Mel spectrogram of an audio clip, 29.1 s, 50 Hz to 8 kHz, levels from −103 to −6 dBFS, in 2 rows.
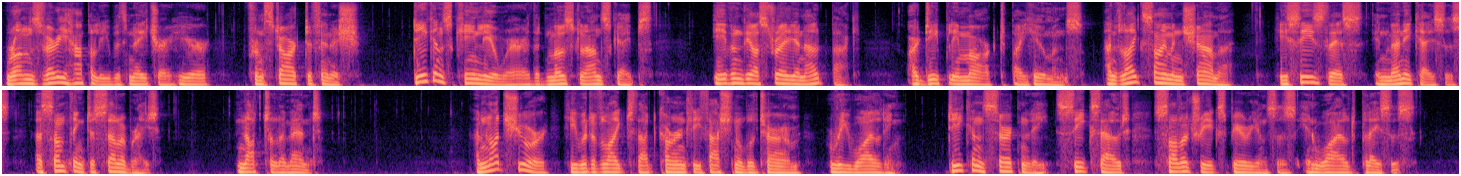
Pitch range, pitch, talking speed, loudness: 105-140 Hz, 125 Hz, 130 wpm, -26 LUFS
